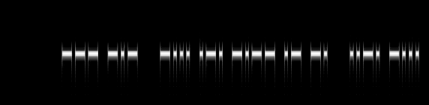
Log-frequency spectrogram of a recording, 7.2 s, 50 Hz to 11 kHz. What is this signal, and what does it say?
Morse code, heard as a keyed tone, about 22 wpm, 700 Hz. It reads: OK BRYAN FB
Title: Practice QSO - Exchange 2 - Info - 22wpm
